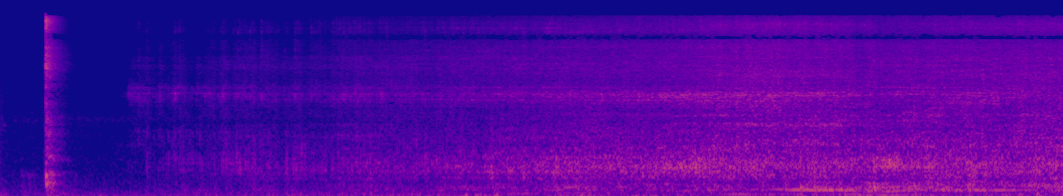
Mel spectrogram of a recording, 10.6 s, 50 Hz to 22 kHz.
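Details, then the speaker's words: Older Bachmann GP40 model locomotive with shell removed: buzzing whir swells with speed and stays loud; motor still not quiet but noise was being amplified by the shell resonating. "so I've removed the shell so it's still not the quietest of Motors but it's definitely been Amplified by the shell"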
